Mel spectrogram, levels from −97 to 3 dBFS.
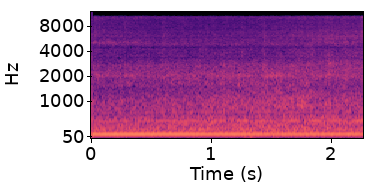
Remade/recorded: remade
